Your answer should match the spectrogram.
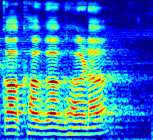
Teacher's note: अ, कु और विसर्जन्यानाम यानी कि विसर्ग, इन तीनों का उच्चारण स्थान है वो कंठ है। अ की ध्वनि कंठ से निकल रही है।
